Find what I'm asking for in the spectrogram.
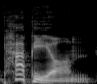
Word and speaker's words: Papillon: All right, you played Papillon. – Close. – Is that correct? – Close. That's what, Papillon? You know what, I had to look it up. Papillon. It is, it's French, I understand. Papillon. P-A-P-I-L-L-O-N.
